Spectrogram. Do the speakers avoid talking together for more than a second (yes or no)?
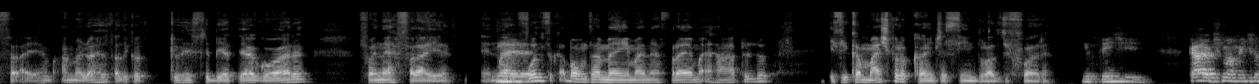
yes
